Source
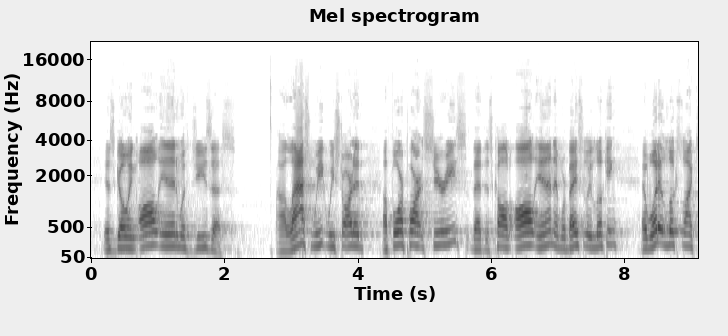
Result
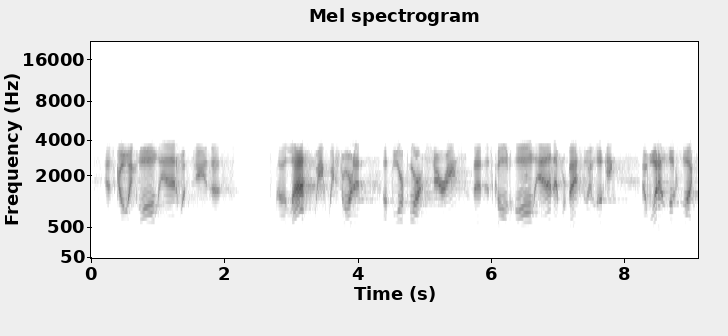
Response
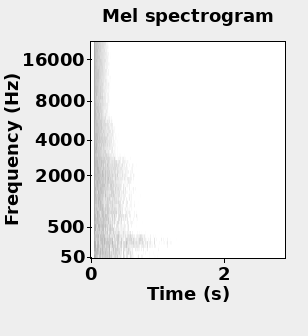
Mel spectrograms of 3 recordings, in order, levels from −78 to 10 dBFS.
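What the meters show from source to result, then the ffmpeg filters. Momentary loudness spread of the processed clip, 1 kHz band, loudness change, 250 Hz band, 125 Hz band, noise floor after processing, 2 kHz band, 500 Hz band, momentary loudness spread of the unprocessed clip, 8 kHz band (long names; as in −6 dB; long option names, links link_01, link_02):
15 LU, −13.0 dB, −8.0 dB, below −40 dB, below −40 dB, −75 dBFS, −0.5 dB, below −40 dB, 13 LU, can't be measured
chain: -af "asuperpass=centerf=1800:order=12:qfactor=0.99,adynamicequalizer=threshold=0.00794:dfrequency=1500:dqfactor=0.7:tfrequency=1500:tqfactor=0.7:attack=5:release=100:ratio=0.375:range=1.5:mode=cutabove:tftype=highshelf"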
